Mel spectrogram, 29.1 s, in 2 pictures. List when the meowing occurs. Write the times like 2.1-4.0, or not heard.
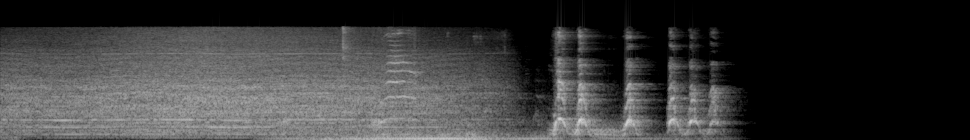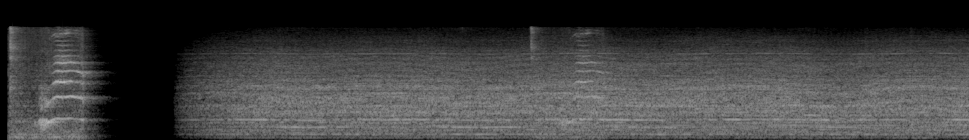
5.1-6.2, 14.7-15.8, 22.5-23.6.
